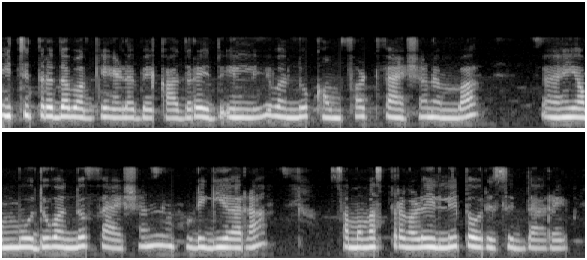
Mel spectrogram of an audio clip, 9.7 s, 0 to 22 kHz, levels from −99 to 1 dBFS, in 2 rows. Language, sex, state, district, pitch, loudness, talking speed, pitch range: Kannada, female, Karnataka, Bidar, 255 Hz, -16 LUFS, 105 wpm, 245-270 Hz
